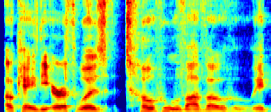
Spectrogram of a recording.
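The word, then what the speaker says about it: תֹהוּ וָבֹהוּ: Without form and void is the Hebrew phrase tohu vavohu. It rhymes. Where it rhymes? Yeah, it rhymes. It's kind of like an alliterative rhyme. Okay, the earth was tohu vavohu.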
